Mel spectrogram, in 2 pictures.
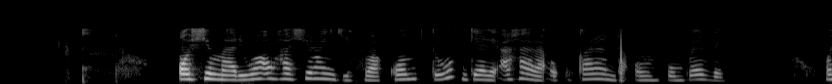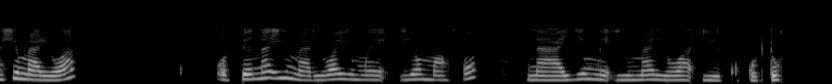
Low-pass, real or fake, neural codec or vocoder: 5.4 kHz; real; none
